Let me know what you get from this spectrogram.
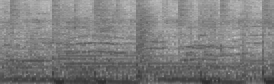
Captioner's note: laughs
